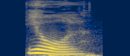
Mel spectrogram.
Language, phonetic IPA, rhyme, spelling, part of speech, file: Hungarian, [ˈjoːl], -oːl, jól, adverb, Hu-jól.ogg
- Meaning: well, fine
